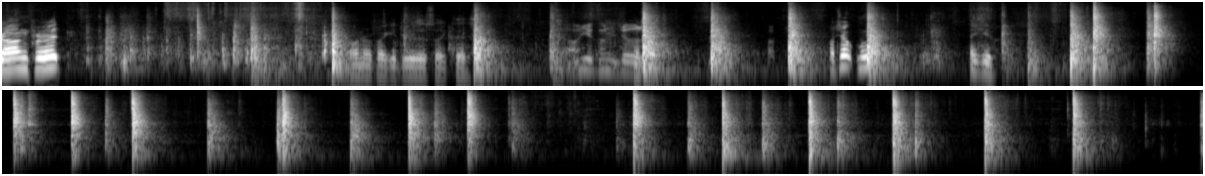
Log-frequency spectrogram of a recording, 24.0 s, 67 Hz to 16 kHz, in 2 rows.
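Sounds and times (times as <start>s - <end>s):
blows clanging on sheet metal: 0.7s - 23.4s.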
